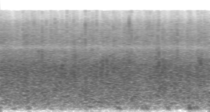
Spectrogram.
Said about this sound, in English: Yeah, you can clap. That's good. That's a good thing.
